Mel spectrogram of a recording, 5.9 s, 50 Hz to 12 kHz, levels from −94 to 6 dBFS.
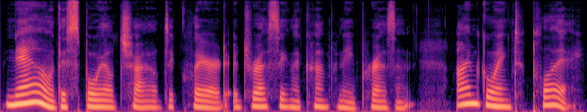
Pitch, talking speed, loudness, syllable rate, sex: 175 Hz, 135 wpm, -18 LUFS, 4.0 syllables/s, female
